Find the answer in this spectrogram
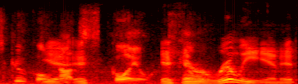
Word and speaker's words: Schuylkill: if you're really that Schuylkill is pronounced scoop scale if they're really in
